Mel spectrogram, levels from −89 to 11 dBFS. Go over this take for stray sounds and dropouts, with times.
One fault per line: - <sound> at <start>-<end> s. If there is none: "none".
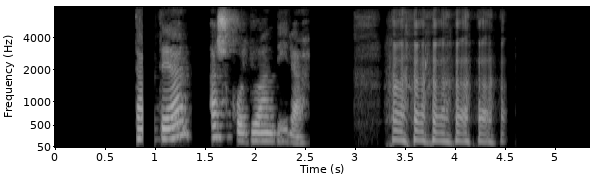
- dropout at 0.9-1.0 s
- laugh at 3.0-4.5 s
